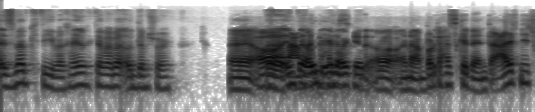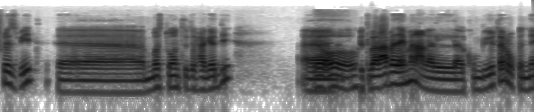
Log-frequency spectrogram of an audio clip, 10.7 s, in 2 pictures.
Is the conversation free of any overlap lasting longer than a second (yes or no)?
no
